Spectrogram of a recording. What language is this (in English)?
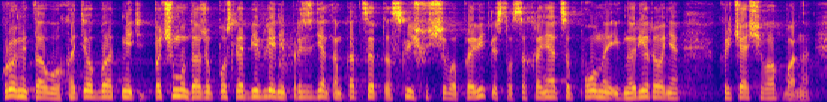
Kazakh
